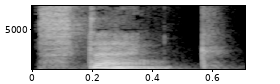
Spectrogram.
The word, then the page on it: stank: British English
